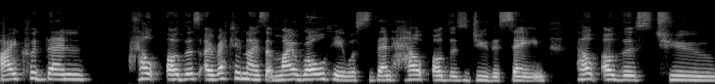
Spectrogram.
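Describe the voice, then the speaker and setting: A woman with an English accent speaks at a moderate pace, her fairly high pitch carried on fairly even intonation against a quiet background. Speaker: energy healer and co-host. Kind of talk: casual chat.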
